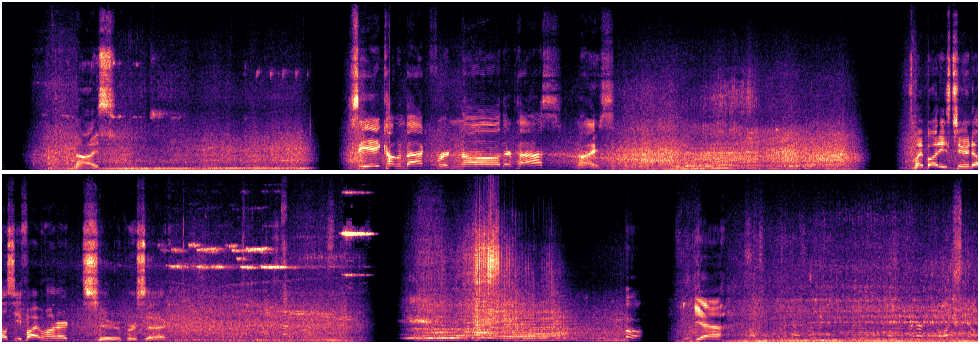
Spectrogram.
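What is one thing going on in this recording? A sports car engine revs and roars as it drives by.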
